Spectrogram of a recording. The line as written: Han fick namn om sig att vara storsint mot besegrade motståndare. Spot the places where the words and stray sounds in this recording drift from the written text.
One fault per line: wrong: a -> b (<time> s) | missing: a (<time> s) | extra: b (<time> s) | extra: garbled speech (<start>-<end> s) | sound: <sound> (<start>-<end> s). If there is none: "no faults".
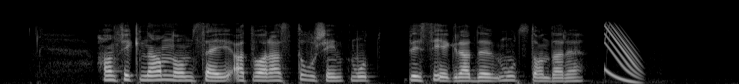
sound: chirp (6.0-6.5 s)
